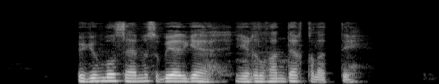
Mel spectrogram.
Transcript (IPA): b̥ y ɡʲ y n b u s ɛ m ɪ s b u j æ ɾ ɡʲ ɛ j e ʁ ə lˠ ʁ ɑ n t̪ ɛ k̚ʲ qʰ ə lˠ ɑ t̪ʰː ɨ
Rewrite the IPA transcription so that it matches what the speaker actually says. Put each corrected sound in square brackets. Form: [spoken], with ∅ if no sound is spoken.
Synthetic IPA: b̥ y ɡʲ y n b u s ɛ m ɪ s b u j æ ɾ ɡʲ ɛ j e ʁ ə lˠ ʁ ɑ n [d̪] ɛ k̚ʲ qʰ ə lˠ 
